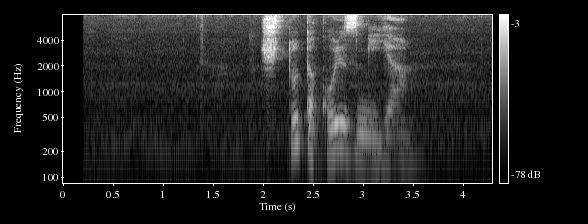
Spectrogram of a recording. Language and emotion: Russian, neutral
